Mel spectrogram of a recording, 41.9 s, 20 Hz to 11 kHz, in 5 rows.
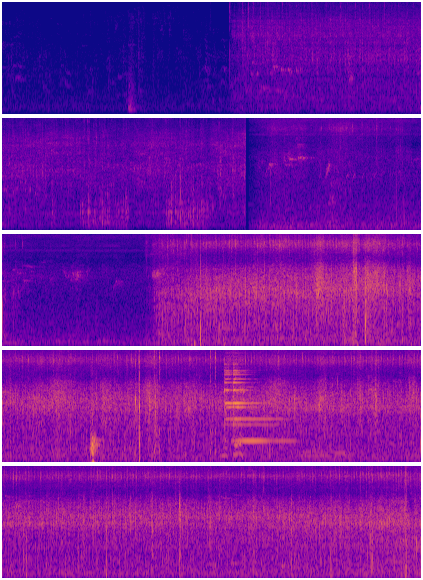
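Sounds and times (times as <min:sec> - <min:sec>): small motors whirring: 0:04.6 - 0:13.3, 0:19.7 - 0:29.7, 0:30.3 - 0:41.9
click: 0:19.6 - 0:19.8
bell-like ding: 0:29.5 - 0:31.4.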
